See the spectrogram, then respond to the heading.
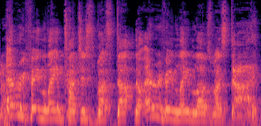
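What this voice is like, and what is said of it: Shouting. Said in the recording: “I'm shouting... you're just shout today”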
